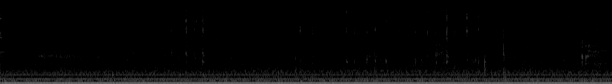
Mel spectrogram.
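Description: Faint keystrokes on a computer keyboard, scattered clicks as code is typed, over a steady electrical hum.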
